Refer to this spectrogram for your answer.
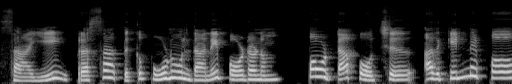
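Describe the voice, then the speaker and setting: A woman voicing a gentle young husband who calmly soothes and explains in a storybook reading. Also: a little high, moderate pace, highs cut off, natural voice. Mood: soothing.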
